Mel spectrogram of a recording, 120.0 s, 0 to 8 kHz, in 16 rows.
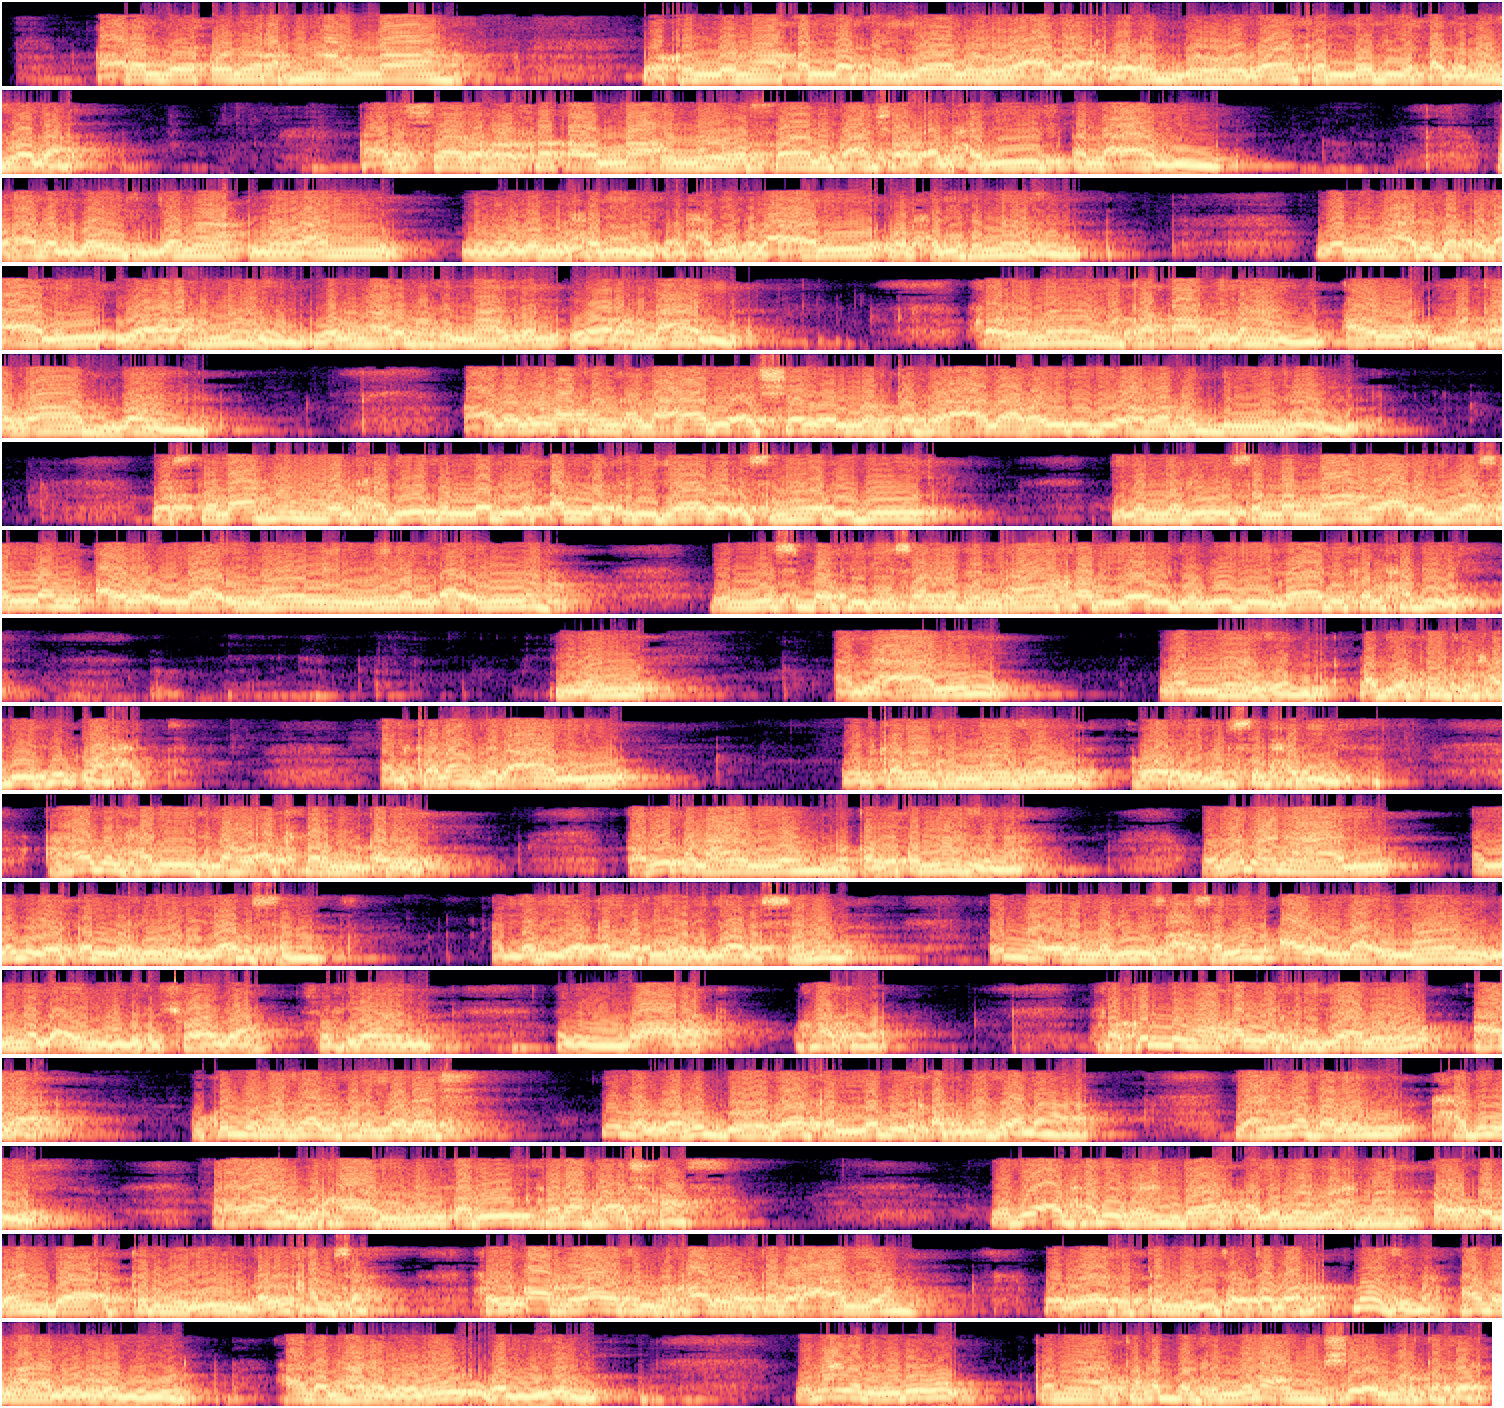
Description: الدرس العشرون من الفتوحات القيومية في شرح البيقونية [1444هـ]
